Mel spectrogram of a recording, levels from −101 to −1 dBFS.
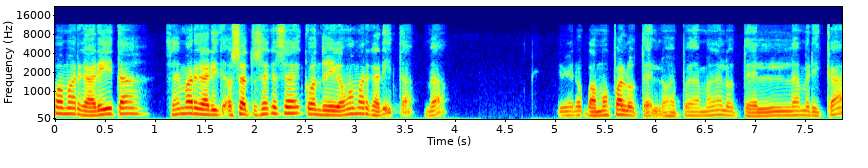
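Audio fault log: No faults are audible anywhere in this speech recording.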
